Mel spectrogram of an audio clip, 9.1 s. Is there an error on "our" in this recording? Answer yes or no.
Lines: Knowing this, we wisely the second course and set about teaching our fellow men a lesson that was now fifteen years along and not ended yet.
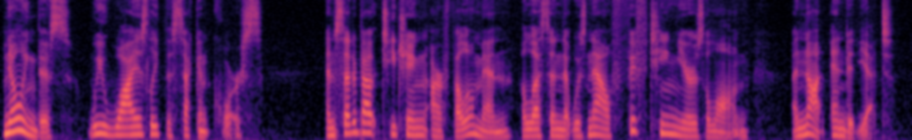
no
